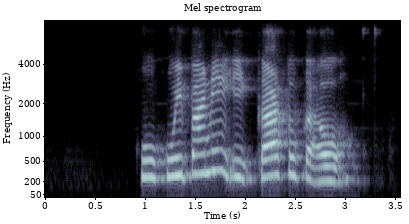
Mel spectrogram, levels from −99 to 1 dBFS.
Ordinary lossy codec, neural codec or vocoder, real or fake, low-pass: Opus, 24 kbps; codec, 16 kHz, 8 kbps, FunCodec, trained on LibriTTS, 25 frames a second; fake; 7.2 kHz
